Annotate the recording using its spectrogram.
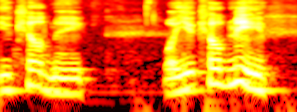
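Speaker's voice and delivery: flat, dry, comic understatement, deadpan delivery. Picturing two rivals meeting again after killing each other, deadpan comedic delivery. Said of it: "a very deadpan comedic moment".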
